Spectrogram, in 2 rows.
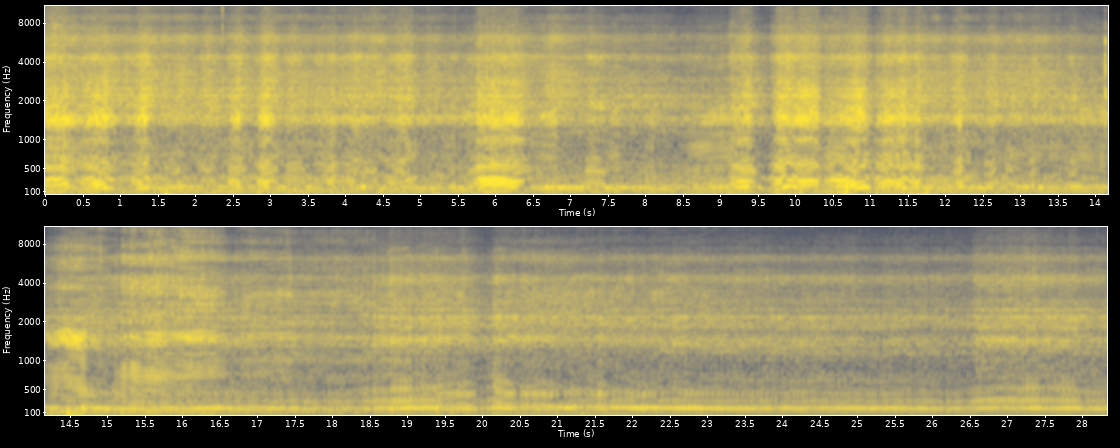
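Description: Honda CRF250R's single-cylinder four-stroke engine heard from on the bike as it is ridden hard, revving up in several sharp surges during the first ten seconds or so, then running more evenly and a little quieter.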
